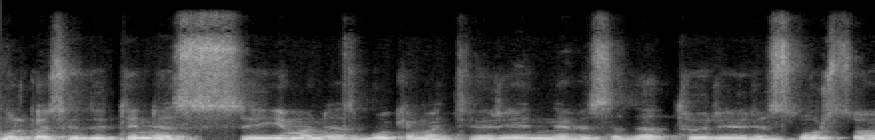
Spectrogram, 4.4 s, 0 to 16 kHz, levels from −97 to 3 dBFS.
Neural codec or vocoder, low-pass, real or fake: none; 14.4 kHz; real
